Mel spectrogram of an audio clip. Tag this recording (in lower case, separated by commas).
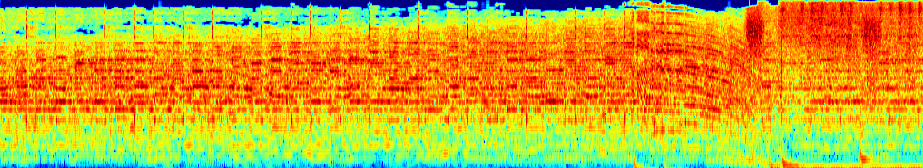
dubstep, electronic music, music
